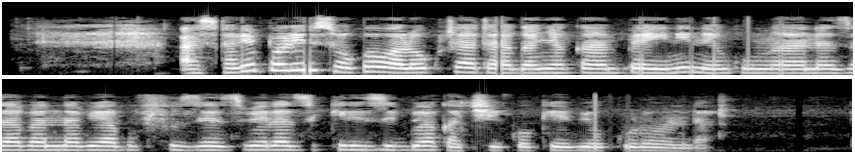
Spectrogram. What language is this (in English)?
Ganda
